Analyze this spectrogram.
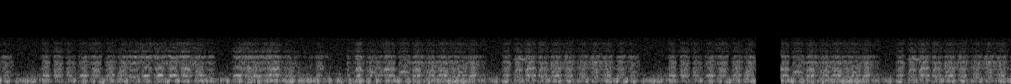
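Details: Lily the black bear in her winter den, January 13, 2013, shortly before the birth of her two cubs. A steady, throbbing low drone with humming overtones breaks off in short gaps every one to two seconds, with one brief dropout.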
